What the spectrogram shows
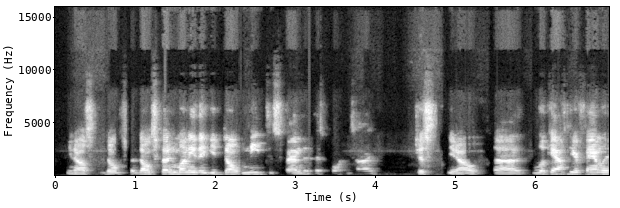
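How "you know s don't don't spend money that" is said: ordinary delivery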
